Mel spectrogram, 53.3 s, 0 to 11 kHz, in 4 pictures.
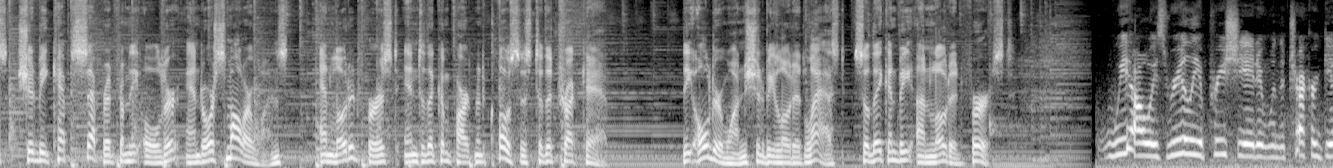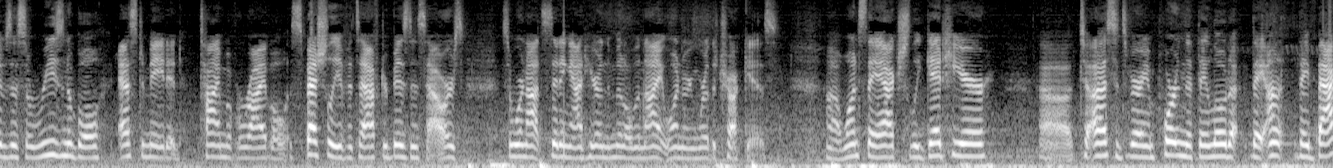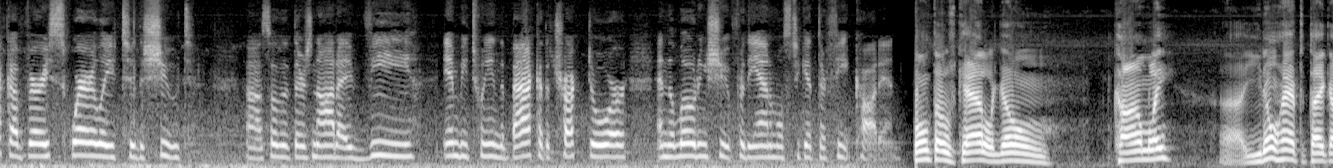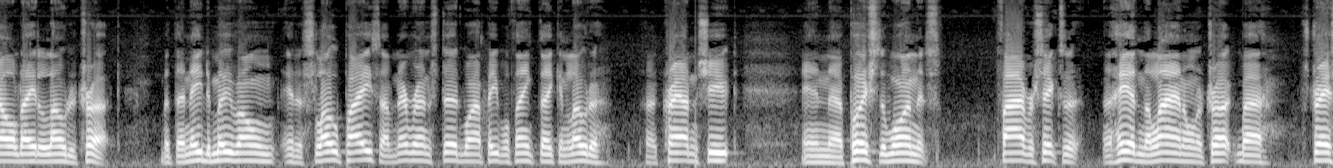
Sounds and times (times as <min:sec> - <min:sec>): Music: 0:00.0 - 0:11.0
Speech: 0:00.1 - 0:06.1, 0:06.8 - 0:10.2, 0:11.0 - 0:23.2, 0:23.8 - 0:28.6.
